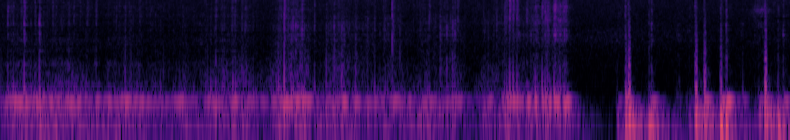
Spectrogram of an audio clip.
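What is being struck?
Metal wire-mesh microphone grille.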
